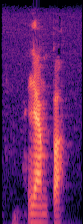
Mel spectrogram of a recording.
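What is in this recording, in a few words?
"лямпа", Komi, male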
